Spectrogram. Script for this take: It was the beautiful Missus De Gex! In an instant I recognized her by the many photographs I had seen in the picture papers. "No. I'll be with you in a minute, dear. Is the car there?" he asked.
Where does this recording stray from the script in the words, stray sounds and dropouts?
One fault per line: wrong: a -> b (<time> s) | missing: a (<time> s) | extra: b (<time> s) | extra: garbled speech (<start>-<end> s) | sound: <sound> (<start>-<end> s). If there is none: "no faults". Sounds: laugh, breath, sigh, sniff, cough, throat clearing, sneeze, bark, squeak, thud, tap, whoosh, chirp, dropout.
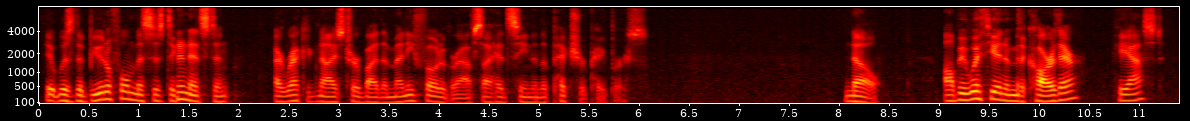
missing: Gex In (1.4 s)
missing: minute dear Is (9.8 s)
